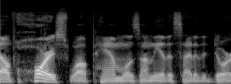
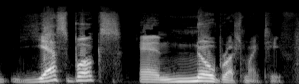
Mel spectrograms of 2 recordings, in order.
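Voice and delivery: loud, higher toddler mimicry, slow at the end; imitating a defiant toddler; 5 semitones higher, 8 dB louder, much slower than usual. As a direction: declare it like a small child just learning to talk. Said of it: "like a monkey ... that just learned to talk".

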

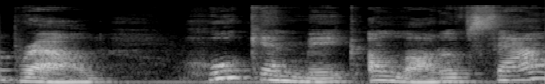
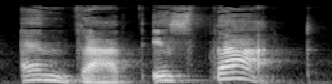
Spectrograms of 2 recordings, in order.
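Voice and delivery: lively, sing-song picture book reading; animated storytime voice for young listeners; reading to children; 8 dB louder than usual. Acted. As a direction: read it out like storytime for little kids.

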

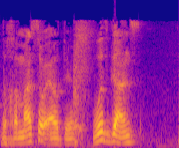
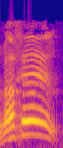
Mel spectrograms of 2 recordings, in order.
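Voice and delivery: higher, louder call across the house; mother calling out; 11 semitones higher, 7 dB louder than usual. Retold or imitated. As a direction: call a daughter to help. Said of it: "she says to her".

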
